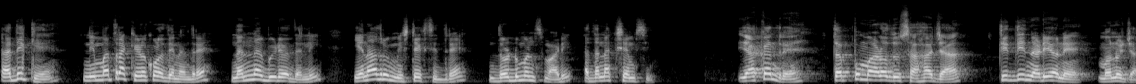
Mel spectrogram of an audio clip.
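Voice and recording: Big pitch swings mark this man's fairly high, slightly mellow voice. He talks at a moderate pace.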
